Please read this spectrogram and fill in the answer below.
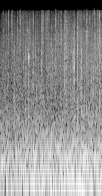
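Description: Anime sound effect of a large fire burning: a steady, crackling rush of noise.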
